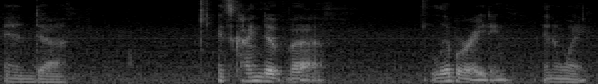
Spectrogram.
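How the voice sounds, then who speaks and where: A man speaks at a medium pitch with ordinary pitch variation, at a fairly slow pace broken by long, frequent pauses. The room echo is audible and background noise is noticeable. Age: 20s. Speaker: vlogger talking about mental health. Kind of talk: personal vlog monologue. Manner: halting, many fillers.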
